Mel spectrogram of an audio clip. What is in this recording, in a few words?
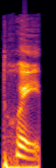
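"tui", Mandarin Chinese syllable, neutral tone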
